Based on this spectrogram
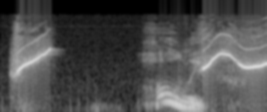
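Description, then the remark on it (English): A loud, shrill mouth whistle rises sharply, then after a pause and a brief low vocal sound, a second longer whistle swoops up and wavers, piercing. “And you know, when I did that whistle, it came out of my mouth.”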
